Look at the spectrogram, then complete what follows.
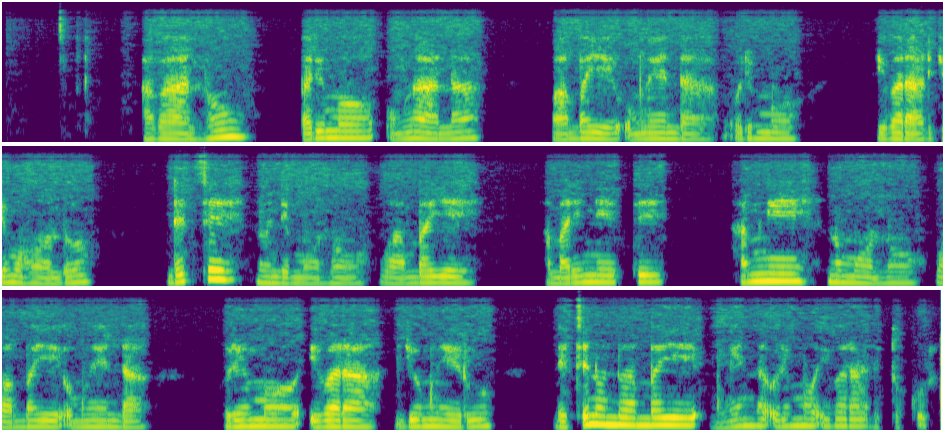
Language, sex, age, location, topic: Kinyarwanda, male, 25-35, Kigali, health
